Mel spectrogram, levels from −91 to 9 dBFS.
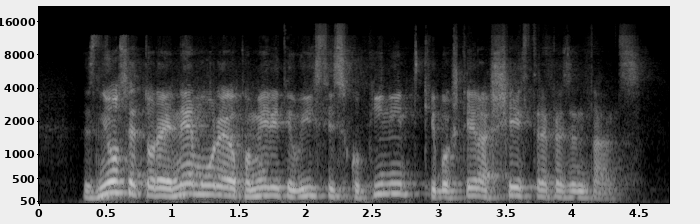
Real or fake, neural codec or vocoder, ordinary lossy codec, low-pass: real; none; Opus, 16 kbps; 14.4 kHz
